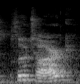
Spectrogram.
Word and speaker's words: Plutarch: just making it for June and it is plutar did I pronounce that right everybody yes yes tar and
